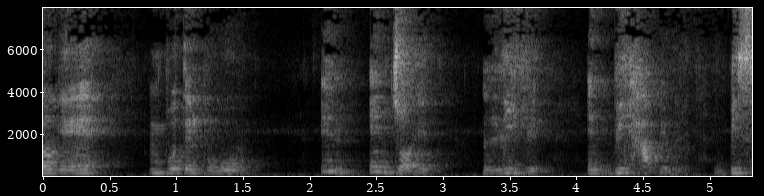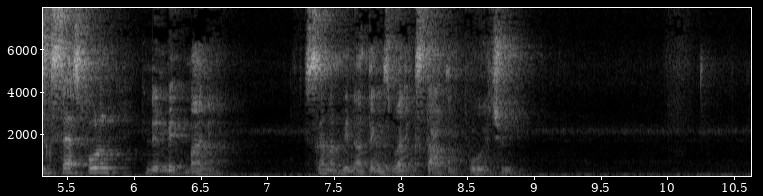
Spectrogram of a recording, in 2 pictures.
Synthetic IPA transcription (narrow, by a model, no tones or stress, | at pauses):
ɡɛ̃ | m̩pʊtebu | ɛ̃nɛ̃nd͡ʒɔɪɪtlivɪtɛ̃nbihapiwɪðɪtbisəksɛsfulɛ̃ndemet̚maniɪtsɡʌnəbinʌθɪ̃ŋzbatɛkstatɪŋ̚pʰoətʰɹḭ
